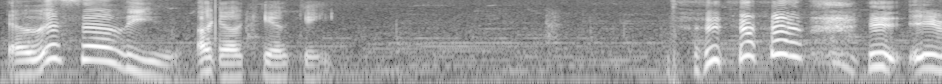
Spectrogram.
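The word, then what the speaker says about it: Alysa Liu: How to pronounce Alisa Lou or Leu? Alisa Leu. And yeah, let's do this one. Alyssa Leu. All right. Alyssa Leu.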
